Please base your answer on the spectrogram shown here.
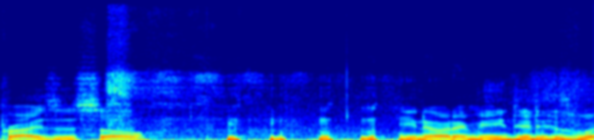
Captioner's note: laughs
